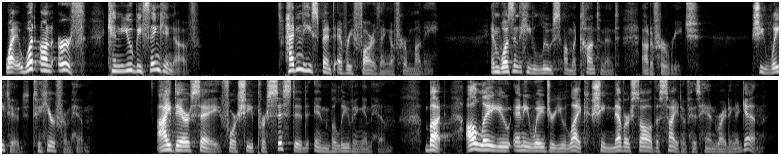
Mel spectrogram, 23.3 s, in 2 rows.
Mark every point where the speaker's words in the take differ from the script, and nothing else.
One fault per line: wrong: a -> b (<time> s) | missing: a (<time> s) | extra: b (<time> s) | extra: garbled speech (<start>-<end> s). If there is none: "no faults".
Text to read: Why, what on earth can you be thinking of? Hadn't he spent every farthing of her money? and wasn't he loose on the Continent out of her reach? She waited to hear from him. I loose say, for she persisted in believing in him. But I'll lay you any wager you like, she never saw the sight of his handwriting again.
wrong: loose -> dare (14.2 s)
